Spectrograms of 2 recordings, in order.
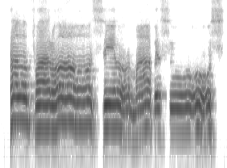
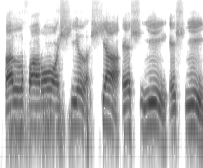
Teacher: Jadi lebih dominan angin hamesnya itu namanya sifatnya tafashi. Banyak angin yang menyebar di permukaan lidah itu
